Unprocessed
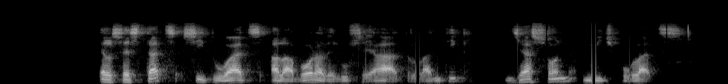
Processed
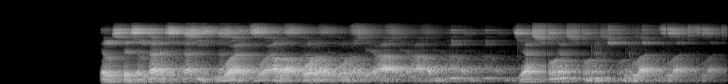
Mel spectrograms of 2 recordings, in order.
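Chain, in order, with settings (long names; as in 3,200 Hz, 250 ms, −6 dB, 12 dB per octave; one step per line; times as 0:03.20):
peak hold with a decay on every bin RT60 1.02 s
repeating echo 341 ms, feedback 41%, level −5 dB
level +3.5 dB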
